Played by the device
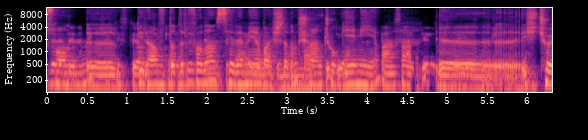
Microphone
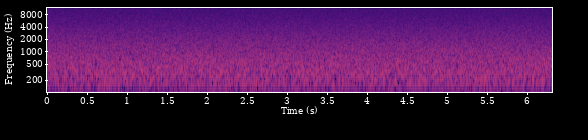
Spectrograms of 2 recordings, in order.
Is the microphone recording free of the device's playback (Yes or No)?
Yes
